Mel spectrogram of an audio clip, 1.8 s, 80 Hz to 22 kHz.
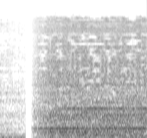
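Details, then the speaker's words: JCB machine diesel after repairing Delphi injectors on cylinders 2 and 3 (scan showed misfire, earlier tak-tak knocking): after a brief cutout, steady, even idle with no tapping; engine now running clean. "अभी machine का sound सही हो चुका है। पहले cylinder machine टक टक टक का आवाज था। अभी सही हो चुका है।"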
